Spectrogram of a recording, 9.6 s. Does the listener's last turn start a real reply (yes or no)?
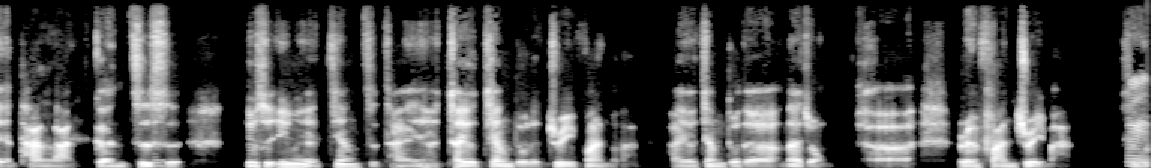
yes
